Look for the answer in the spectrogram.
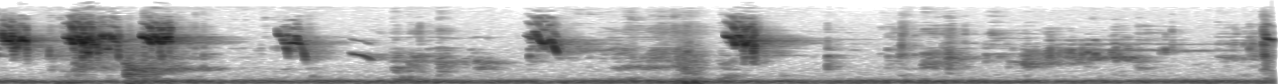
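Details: Budgie gives three rapid loud chirps at the start, then single sharp high chirps spaced about a second apart, fading to faint chatter and quiet at the end.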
